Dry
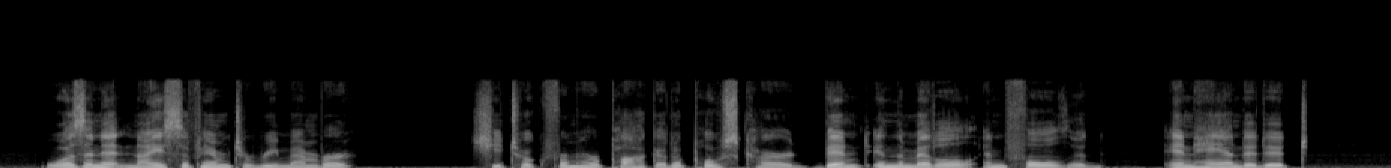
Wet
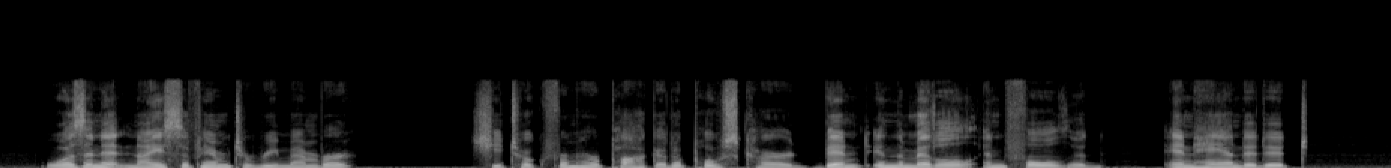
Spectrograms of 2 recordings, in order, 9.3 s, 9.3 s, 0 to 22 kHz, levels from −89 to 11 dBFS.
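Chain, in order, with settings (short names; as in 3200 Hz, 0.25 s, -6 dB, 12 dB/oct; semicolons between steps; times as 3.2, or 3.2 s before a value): 6.06–6.66 bell 7100 Hz +14.5 dB 0.8 oct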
